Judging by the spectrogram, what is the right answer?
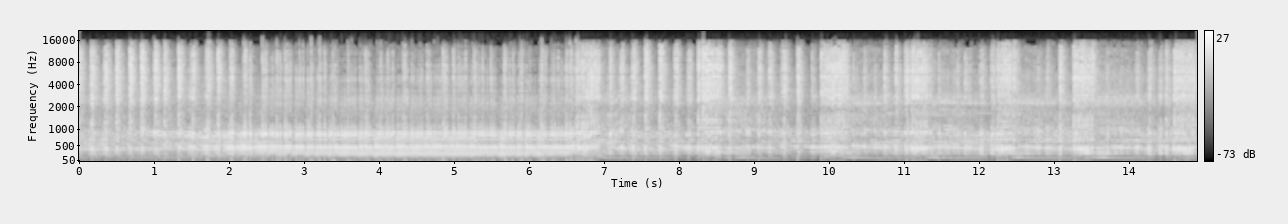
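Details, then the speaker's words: Yamaha Blaster two-stroke at its first start after a rebuild: a crisp ring-ding that holds a steady high rev, then blips up and down cleanly with no knocking. The rebuilt engine idles and revs normally. "mmm he's idle the blaster lives again and there's no knocking"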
